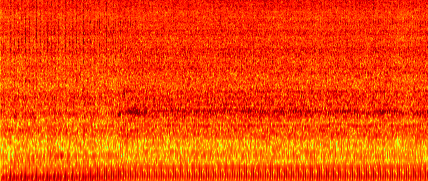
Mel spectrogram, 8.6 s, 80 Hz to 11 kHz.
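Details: Wacker Neuson GP2500 2500W generator, genuine Honda GX160 engine, hard to start, reportedly ran only on starting fluid: fires and settles into a rough, loping drone, staying alive only on half choke; lean running suspected, cause not confirmed.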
